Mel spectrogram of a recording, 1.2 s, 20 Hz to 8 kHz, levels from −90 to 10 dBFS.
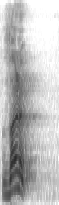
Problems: none marked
